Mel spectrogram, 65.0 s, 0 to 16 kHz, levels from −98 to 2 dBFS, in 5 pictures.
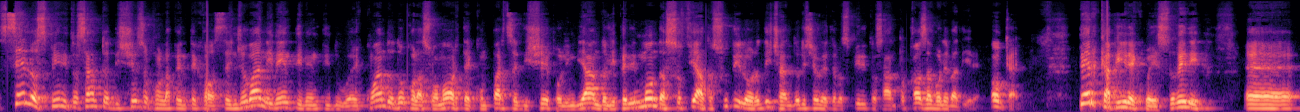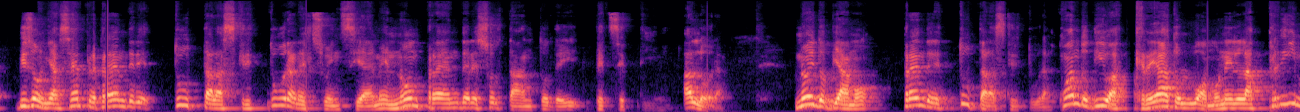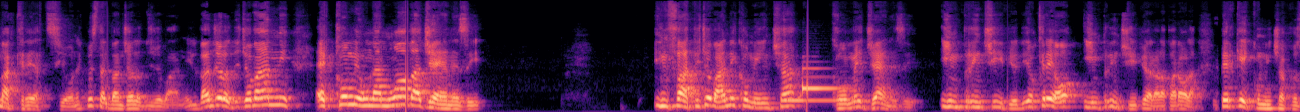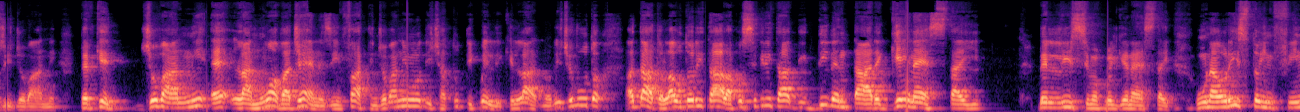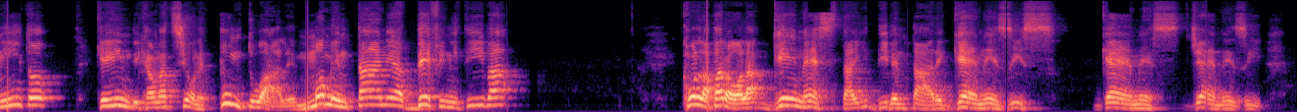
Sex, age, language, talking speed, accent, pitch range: male, 40-59, Italian, 140 wpm, native, 130-220 Hz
